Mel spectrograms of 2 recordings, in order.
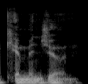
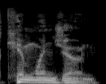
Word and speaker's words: Kim Min-jun: First, he had to tell him to change how he addressed him to Kim Min-jun. The guy was dense and mispronounced it as Kim Win-jun.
